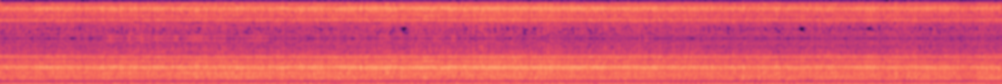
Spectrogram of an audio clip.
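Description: The tricopter's electric motors and propellers run with a steady buzzing hum, picked up by the camera mounted on the craft itself.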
